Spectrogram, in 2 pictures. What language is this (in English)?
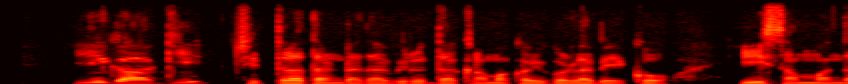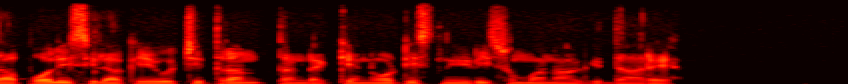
Kannada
